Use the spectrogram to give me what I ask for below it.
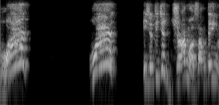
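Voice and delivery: high, loud incredulous "What?"; shocked disbelief. Retold or imitated. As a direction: shriek it in disbelief, then scoff. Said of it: "I was like".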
